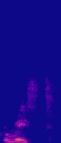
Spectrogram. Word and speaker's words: wrist: We have wrist. Wrist. The W in wrist is silent.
